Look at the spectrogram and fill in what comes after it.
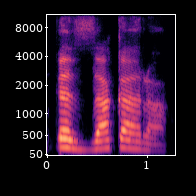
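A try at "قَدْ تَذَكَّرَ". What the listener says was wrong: Okay, now just remember you can't give the Z sound here. Okay, has to be the sound, the sound. So round mouth at the qaf, and when you're joining, give a the sound here. قَذَّكَرَ.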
